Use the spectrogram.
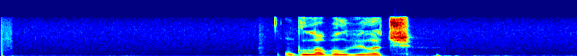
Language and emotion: Russian, neutral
